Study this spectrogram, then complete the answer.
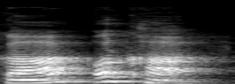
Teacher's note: बिल्कुल कंठ से आवाज आ रही है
